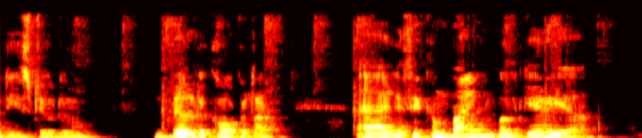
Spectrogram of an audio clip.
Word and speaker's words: Kolkata: Now, Kolkata was earlier called Calcutta, but Calcutta was actually a mispronunciation of Kolkata, which is why they went ahead and changed the spelling so it can actually be pronounced properly.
